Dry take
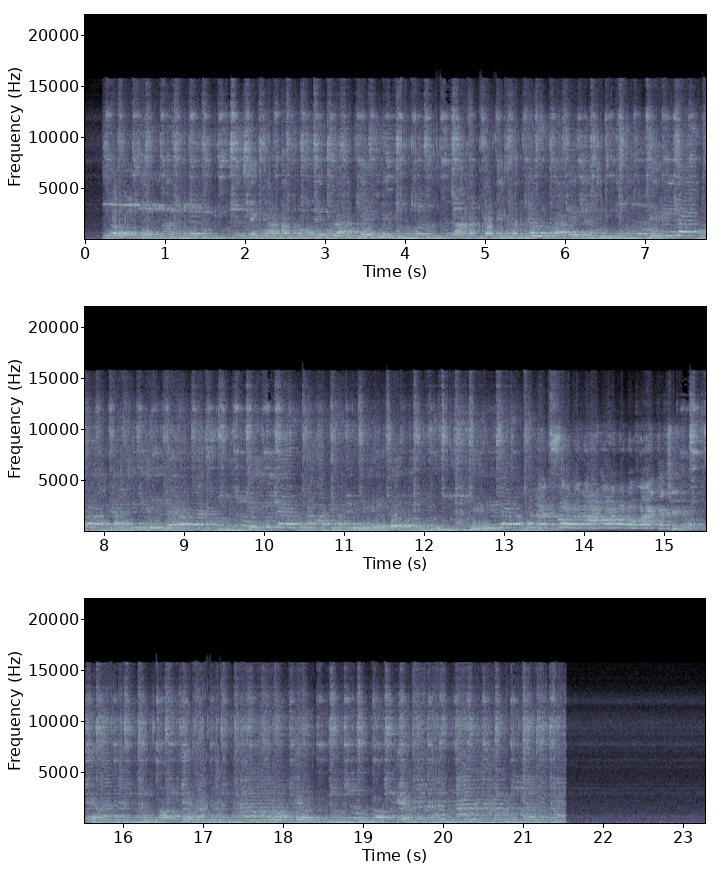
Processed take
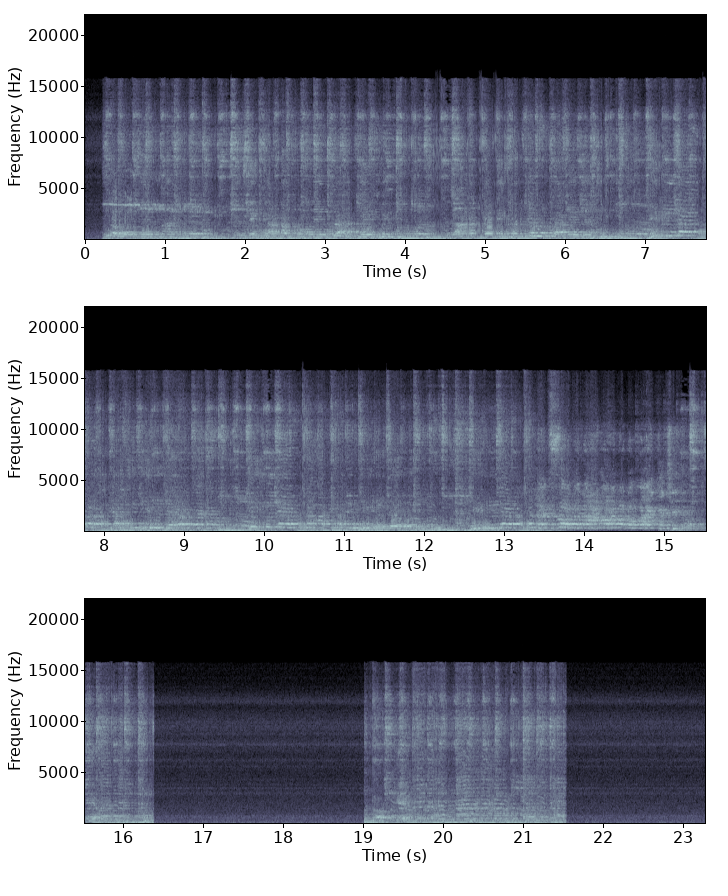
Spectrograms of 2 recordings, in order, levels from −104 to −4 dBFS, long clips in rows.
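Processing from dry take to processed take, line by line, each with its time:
16.38–19.01 s: room tone

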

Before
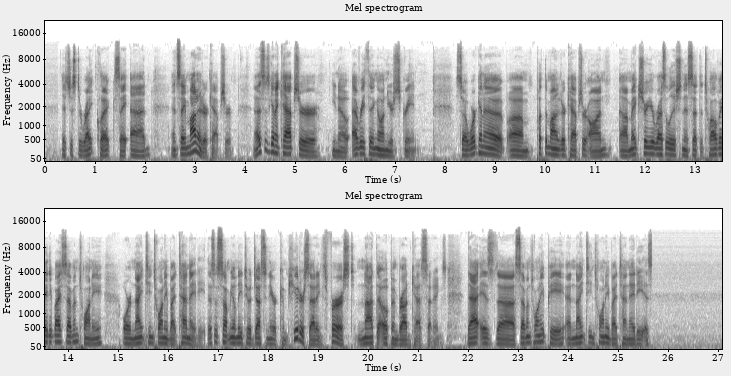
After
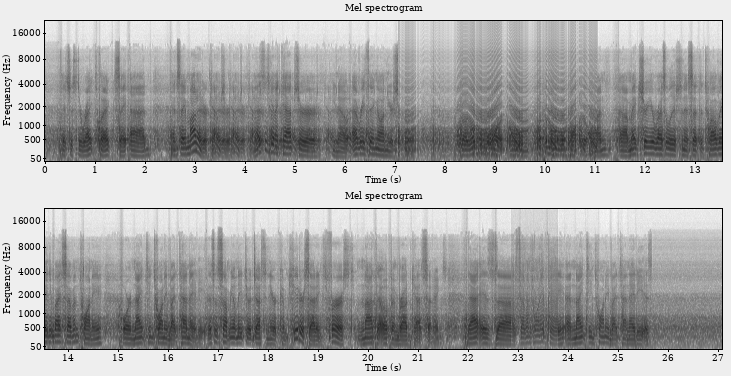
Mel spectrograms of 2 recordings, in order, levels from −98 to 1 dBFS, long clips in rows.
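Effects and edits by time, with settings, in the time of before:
2.99–3.54 s: echo throw 380 ms, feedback 75%, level -7 dB
7.05–11.04 s: decimation with a swept rate 35×, swing 60% 1.3 Hz
17.22–17.75 s: high-pass 180 Hz 24 dB/octave
22.85–23.79 s: spectrum-flattening compressor 4:1
24.52–25.18 s: compression 2.5:1, threshold -32 dBFS
whole clip: spectral levelling over time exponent 0.4; peaking EQ 420 Hz +14.5 dB 2.8 oct; swell ahead of each attack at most 79 dB/s; trim -13.5 dB

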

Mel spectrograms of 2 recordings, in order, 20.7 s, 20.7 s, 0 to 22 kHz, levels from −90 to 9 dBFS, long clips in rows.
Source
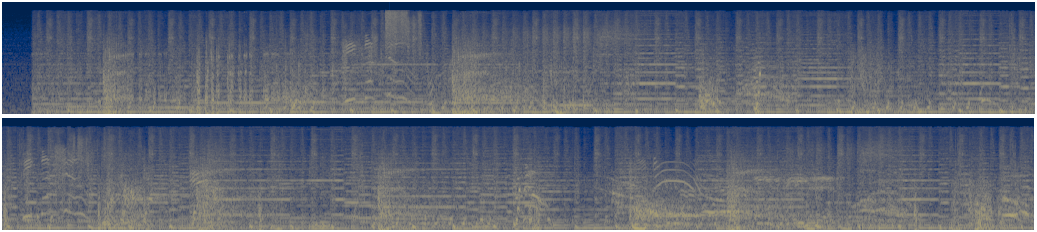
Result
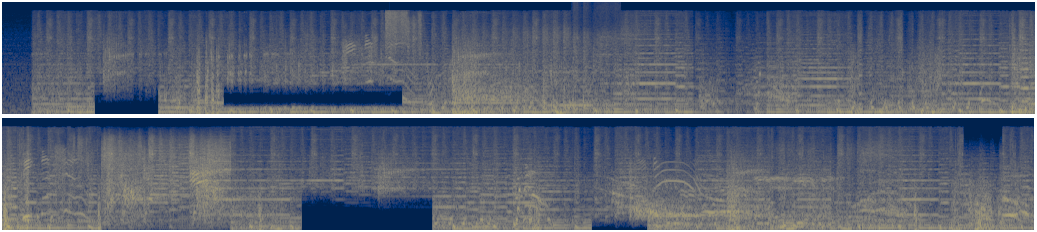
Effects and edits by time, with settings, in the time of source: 0.92–1.57 s: Bessel high-pass 2 kHz, order 6
2.21–4.01 s: Chebyshev band-stop 220–1200 Hz, order 4
5.69–6.19 s: median filter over 5 samples
6.91–7.65 s: feedback comb 97 Hz, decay 2 s, mix 70%
8.57–9.40 s: reverse
10.10–10.60 s: gain +6.5 dB
11.32–12.62 s: frequency weighting ITU-R 468
13.32–14.64 s: steep high-pass 1.6 kHz 48 dB/octave
16.22–16.79 s: high-pass 540 Hz 24 dB/octave
18.01–18.62 s: reverse
19.94–20.34 s: distance through air 140 m

